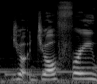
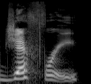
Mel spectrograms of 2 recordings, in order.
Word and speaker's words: Geoffrey: How do you think it's pronounced? Okay, so there's G and E, so Geoffrey, Joffrey, what? No, stupid, it's Jeffrey.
